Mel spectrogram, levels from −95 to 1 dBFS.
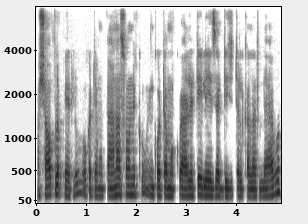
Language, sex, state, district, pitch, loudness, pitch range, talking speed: Telugu, male, Telangana, Nalgonda, 120 Hz, -18 LUFS, 115-130 Hz, 160 wpm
